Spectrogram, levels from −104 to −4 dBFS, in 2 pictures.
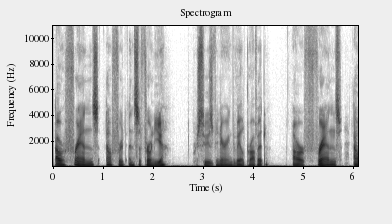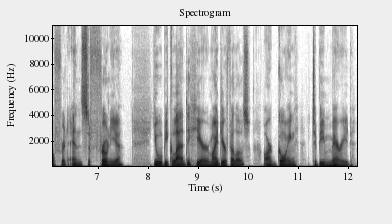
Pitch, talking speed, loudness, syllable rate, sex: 110 Hz, 145 wpm, -19 LUFS, 4.5 syllables/s, male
